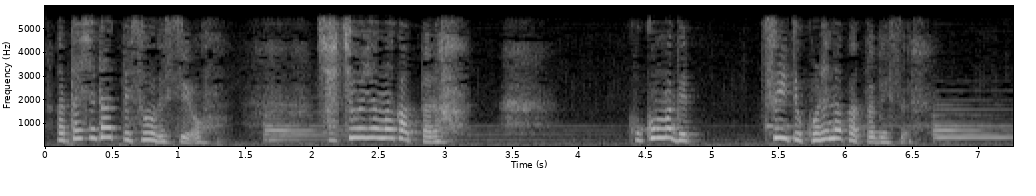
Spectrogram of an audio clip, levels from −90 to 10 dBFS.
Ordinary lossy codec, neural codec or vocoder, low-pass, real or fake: none; none; 5.4 kHz; real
